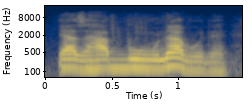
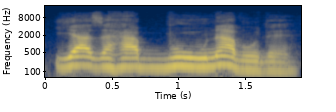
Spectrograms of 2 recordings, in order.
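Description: First: Said in the usual way. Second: Slow, careful syllables on یذهبونه; drawn-out teaching example. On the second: Shown as a demonstration. Teacher showing students the form, slow and careful. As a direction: spell out یذهبونه slowly for the class. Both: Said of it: "ولی در یذهبو".

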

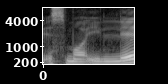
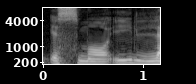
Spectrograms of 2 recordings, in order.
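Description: First: "اسماعیل" ending in -e; incorrect kasra ending. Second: "اسماعیل" ending in an open -a; fatha ending. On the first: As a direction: say "اسماعیل" with a final kasra, Esmā'ile. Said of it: "به جای اینکه بگیم". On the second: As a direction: say "اسماعیل" with a final fatha, Esmā'ila. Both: Shown as a demonstration.

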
